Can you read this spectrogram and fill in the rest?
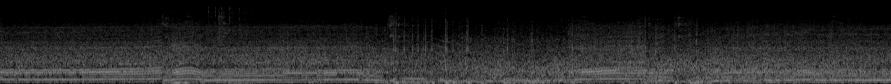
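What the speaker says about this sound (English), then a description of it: "This car just sounds good." A car engine in a racing video game, running the stock exhaust, revs steadily with its pitch rising and falling between gear changes, fairly loud throughout with a voice talking over it at times.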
